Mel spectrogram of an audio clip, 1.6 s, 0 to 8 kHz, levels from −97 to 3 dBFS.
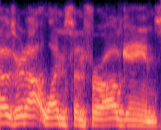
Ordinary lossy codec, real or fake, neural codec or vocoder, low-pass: Opus, 32 kbps; real; none; 7.2 kHz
